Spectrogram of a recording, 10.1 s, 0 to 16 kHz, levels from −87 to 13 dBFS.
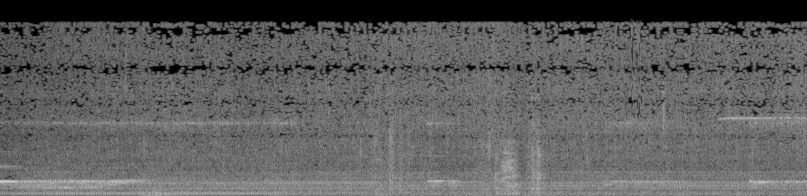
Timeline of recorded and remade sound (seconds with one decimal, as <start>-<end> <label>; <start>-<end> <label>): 0.0-10.1 recorded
